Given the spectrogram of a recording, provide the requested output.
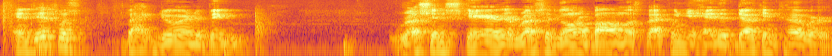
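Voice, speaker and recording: Amid noticeable background noise and audible room echo, a man with a Texan accent speaks at a fairly low pitch and a fairly slow pace, his loudness very even and his intonation fairly even, with long, frequent pauses. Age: 60s. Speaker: video blogger. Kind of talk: personal monologue. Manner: casual, folksy.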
